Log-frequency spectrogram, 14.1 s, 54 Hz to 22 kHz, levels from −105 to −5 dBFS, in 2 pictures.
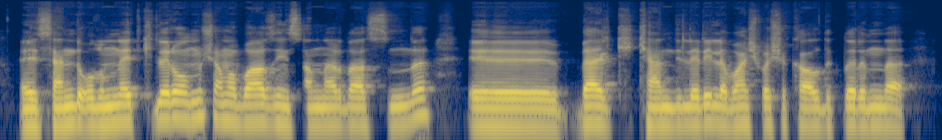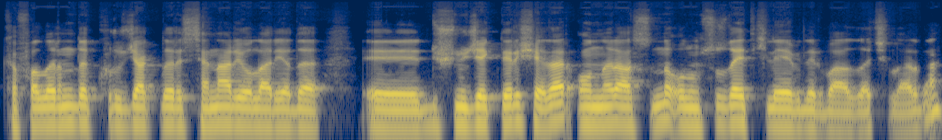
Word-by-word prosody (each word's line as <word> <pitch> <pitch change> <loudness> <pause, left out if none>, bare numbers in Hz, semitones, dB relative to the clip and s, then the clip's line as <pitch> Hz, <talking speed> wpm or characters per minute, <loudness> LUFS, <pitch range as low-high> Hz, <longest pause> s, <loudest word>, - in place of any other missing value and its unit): eee, 105 0 +3
sende 110 +4 +2
olumlu 115 +3 +2
etkileri 135 +3 +1
olmuş 145 +2 0
ama 130 -2 -1
bazı 125 -1 +4
insanlar 110 -1 -3
da 115 - +2
aslında, 115 +7 -2 0.3
eee, 105 -1 +2
belki 120 0 +1
kendileriyle 115 +1 0
baş 115 0 -2
başa 115 -1 -5
kaldıklarında 110 0 -1 0.3
kafalarında 115 +1 0
kuracakları 110 0 -1
senaryolar 110 -2 +1
ya 105 -1 -1
da, 100 -2 0 0.3
eee, 100 0 +1
düşünecekleri 115 +2 0
şeyler 125 +1 +3
onları 115 0 +2
aslında 115 +3 -1
olumsuz 110 +1 -3
da 120 - +5
etkileyebilir 105 -5 -1
bazı 90 -1 -2
açılardan. 90 - -6
110 Hz, 130 wpm, -22 LUFS, 105-115 Hz, 0.3 s, da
